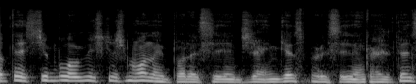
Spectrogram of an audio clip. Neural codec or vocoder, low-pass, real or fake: codec, 44.1 kHz, 3.4 kbps, Pupu-Codec; 14.4 kHz; fake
